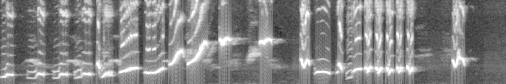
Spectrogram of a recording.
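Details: White-rumped shama in energetic, full song, used as a lure to provoke other birds to sing and as a tutoring track: a rapid run of clear whistled notes climbing step by step, then a burst of sharp chirps and a final high whistle.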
